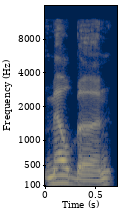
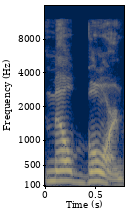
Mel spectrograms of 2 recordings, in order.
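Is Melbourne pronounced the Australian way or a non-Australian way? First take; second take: Australian; non-Australian. First: Melbourne is pronounced the Australian way. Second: Melbourne is pronounced in a non-Australian way. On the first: The speaker calls it right. "Melbourne is what they say in Australia" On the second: The speaker calls it wrong. "not Melbourne"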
